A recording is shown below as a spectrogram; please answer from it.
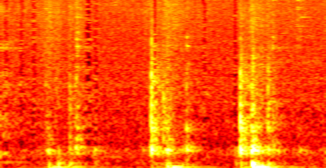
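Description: Kitchen knife cutting through slices of toast and knocking on a plastic cutting board, three short cuts about two-thirds of a second apart, the last the loudest.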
